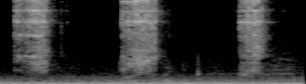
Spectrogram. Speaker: Ну да, вот здесь слышно, что прям трещит. Здесь поменьше. Они по-разному работают.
